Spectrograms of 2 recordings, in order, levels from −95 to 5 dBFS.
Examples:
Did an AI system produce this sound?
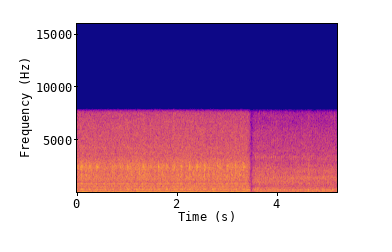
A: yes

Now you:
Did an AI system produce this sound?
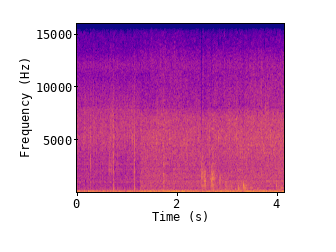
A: no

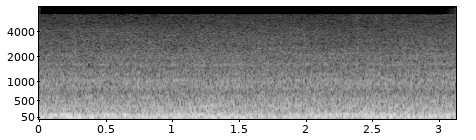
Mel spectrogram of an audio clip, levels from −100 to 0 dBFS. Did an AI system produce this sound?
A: no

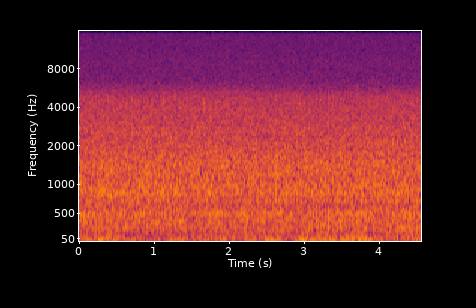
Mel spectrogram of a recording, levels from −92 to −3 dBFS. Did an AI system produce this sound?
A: yes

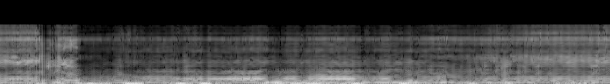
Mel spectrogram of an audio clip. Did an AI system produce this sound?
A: yes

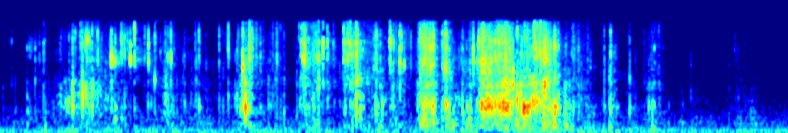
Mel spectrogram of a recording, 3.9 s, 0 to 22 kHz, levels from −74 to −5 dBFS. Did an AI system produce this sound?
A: no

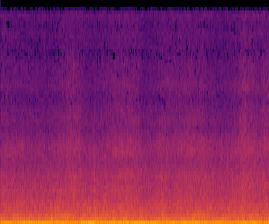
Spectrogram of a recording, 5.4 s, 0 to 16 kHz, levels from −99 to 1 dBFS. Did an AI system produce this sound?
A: no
